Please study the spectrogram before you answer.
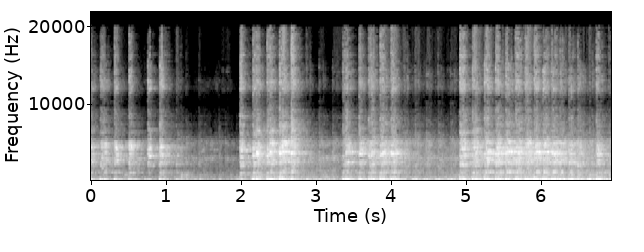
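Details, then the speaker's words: Old two-cylinder tractor parked for years, run with the choke off: engine surges and sags every second or two, loudness rising and falling unevenly; it won't run without choke, suspected dirty carburetor needing cleaning. "Carburetor might be a little dirty. [Music] Yeah, we got the choke on. It won't run without the choke on. So, carburetor's a little dirty."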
